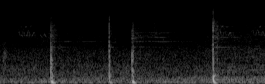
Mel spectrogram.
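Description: A basketball bouncing during a casual game of horse: four sharp thuds at uneven intervals, fairly quiet, with no voices over them.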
